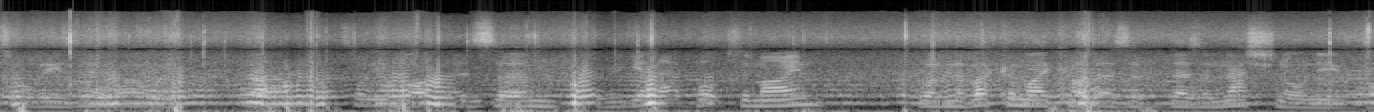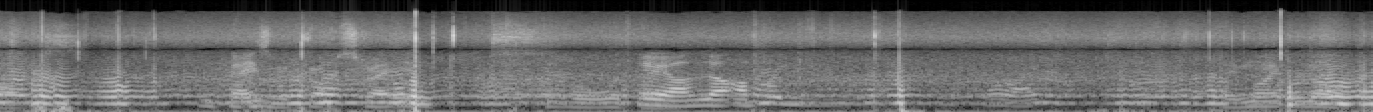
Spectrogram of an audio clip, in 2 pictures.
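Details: A big, aggressive honeybee colony being split and moved from a top bar hive; loud, unbroken swarming hum with rapid, wavering buzzes of many bees darting close by throughout.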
